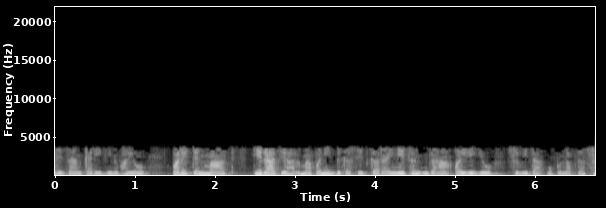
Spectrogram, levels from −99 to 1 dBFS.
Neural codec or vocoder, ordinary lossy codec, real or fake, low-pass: none; none; real; 3.6 kHz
